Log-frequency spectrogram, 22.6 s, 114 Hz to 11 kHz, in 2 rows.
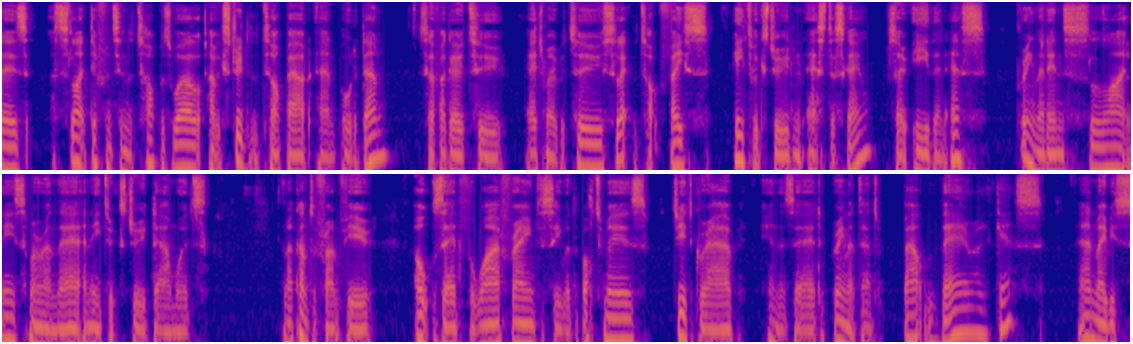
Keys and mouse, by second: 5.0 2, 5.9 click, 7.2 e, 7.8 s, 11.1 click, 11.9 e, 12.2 z, 13.6 click, 14.4 KP_1, 15.4 alt+z, 17.9 g, 20.6 z, 21.0 click, 21.7 s.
